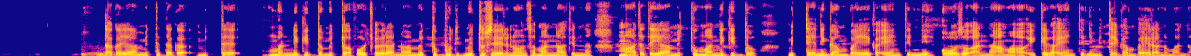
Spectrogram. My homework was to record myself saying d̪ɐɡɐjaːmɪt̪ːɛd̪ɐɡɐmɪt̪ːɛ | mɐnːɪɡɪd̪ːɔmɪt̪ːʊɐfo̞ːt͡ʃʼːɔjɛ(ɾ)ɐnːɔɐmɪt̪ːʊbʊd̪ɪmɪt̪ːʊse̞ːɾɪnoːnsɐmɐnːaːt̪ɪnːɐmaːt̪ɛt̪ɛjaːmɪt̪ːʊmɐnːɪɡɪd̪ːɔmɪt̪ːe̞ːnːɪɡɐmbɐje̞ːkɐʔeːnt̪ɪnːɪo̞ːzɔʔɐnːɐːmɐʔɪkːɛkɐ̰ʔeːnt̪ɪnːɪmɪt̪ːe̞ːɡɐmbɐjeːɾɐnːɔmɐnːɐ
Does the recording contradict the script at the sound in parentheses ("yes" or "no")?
no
